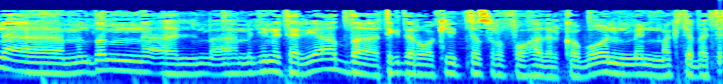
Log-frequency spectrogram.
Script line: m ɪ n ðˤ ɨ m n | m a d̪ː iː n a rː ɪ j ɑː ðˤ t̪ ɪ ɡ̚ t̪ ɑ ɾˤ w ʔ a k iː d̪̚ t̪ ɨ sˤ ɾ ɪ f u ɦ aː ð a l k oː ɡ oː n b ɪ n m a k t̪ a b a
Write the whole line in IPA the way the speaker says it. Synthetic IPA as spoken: m ɪ n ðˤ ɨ m n | m a d̪ iː n a rː ɪ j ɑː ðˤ t̪ ɪ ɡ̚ d̪ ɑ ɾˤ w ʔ a k iː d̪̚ t̪ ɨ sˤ ɾ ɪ f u ɦ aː ð a l k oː b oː n m ɪ n m a k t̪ a b a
